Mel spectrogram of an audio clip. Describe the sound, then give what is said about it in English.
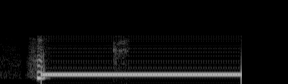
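A loud, steady electronic telephone ringing tone of an outgoing phone call sounds once, holding an unbroken pitch for about two seconds before cutting off, preceded by a brief rustle and with no one talking over it. “It's okay, I'm ringing Geoff at the same time.”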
